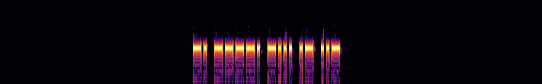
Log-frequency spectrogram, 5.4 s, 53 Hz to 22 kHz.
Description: Morse code, heard as a keyed tone, about 41 wpm, 700 Hz. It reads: N9BAU
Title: USA Call Signs - 5 Characters - Repeated 3x - 45wpm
